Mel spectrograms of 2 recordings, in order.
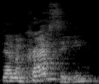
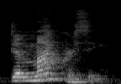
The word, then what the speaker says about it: democracy: here it's democratic but it's not democracy it's democracy see this is where it can get confusing because it's the same word with just a couple different letters that are different why is the pronunciation different because when you have ic as an adjective you're going to have the second to last syllable whereas if it's the the noun the y it's democracy the third to last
